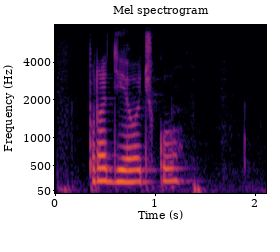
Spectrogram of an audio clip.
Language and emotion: Russian, neutral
